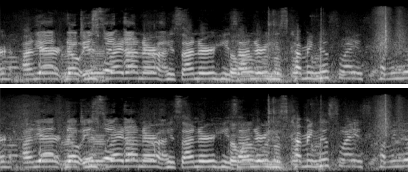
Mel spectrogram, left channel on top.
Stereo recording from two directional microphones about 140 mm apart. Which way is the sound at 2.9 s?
20° right (ahead or behind).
